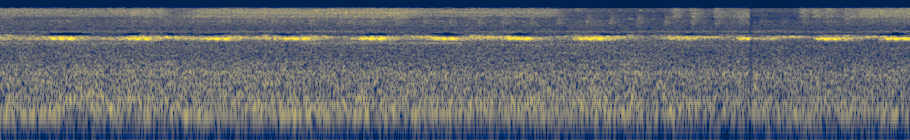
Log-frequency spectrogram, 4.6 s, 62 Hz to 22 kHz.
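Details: Backyard night chorus of crickets and cicadas in summer heat and humidity in the city, loud regular high-pitched chirps roughly every 0.4 seconds atop a steady shrill hum and low distant traffic.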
